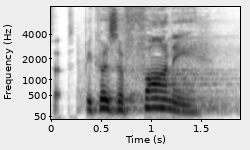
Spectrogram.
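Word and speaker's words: Fani: of how to pronounce Kam's name where he mispronounces it because of fonnie f a n i fny you have to pronounce it fonnie it's called Fanny you have to pronounce f i don't know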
